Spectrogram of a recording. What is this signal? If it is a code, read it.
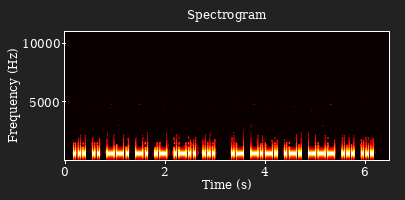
Morse code, heard as a keyed tone, about 25 wpm, 600 Hz. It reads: SIGNALS ACROSS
